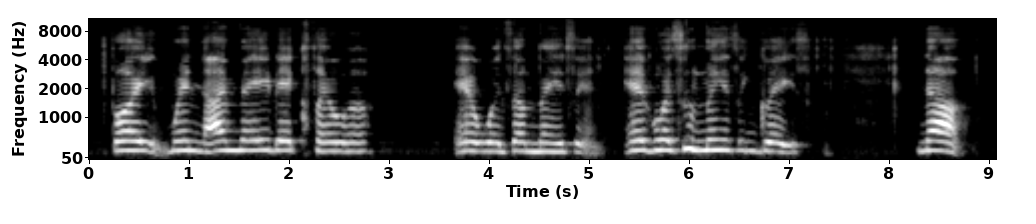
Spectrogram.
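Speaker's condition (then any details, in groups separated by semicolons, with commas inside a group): Cerebral palsy; present from birth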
